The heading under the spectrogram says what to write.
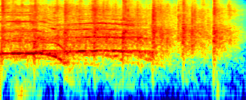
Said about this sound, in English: Here's the poll. I'm Hams in it. Here's the poll. Round of applause and cheers. Hams?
